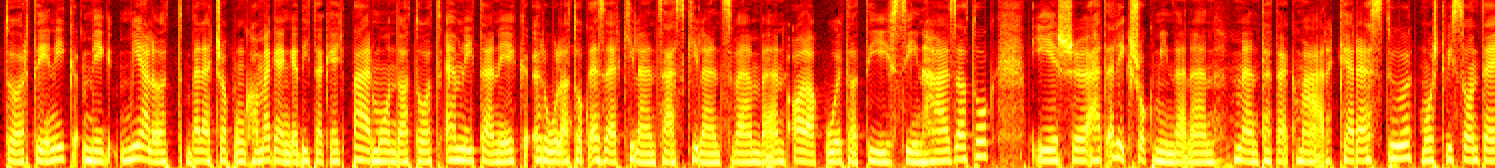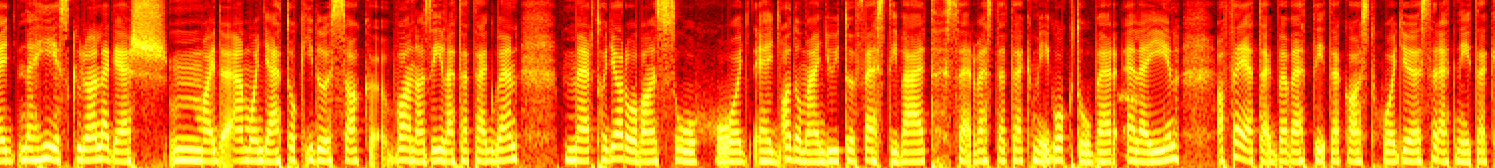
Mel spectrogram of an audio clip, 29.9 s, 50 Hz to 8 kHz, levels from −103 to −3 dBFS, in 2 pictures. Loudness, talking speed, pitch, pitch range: -15 LUFS, 110 wpm, 180 Hz, 170-190 Hz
